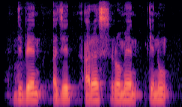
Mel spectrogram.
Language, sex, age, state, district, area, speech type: Manipuri, male, 18-30, Manipur, Bishnupur, rural, spontaneous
